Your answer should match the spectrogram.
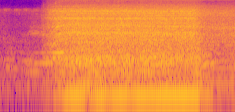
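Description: Industrial sewing machine running at speed, a loud steady hum that starts about half a second in and cuts off suddenly at the end.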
